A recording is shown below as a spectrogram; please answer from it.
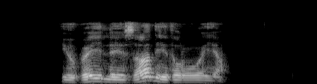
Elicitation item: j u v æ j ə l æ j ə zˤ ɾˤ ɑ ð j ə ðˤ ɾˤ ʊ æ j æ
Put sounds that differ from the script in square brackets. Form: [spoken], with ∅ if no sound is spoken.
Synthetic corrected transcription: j u v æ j ə [lː] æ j ə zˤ ɾˤ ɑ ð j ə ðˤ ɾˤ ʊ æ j æ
